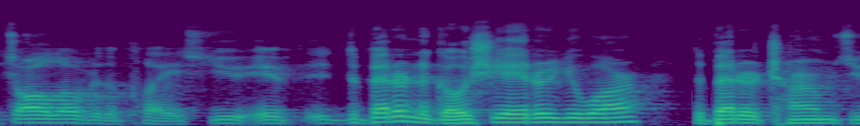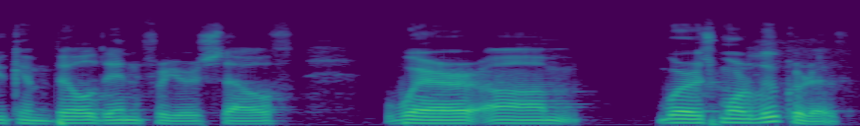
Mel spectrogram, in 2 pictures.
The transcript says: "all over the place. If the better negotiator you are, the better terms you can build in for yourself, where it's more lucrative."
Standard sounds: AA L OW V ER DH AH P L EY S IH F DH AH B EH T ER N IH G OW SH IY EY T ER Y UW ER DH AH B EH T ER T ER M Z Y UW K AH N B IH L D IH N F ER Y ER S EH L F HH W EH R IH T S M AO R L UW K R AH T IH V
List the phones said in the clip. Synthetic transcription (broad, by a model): AA L OW V ER DH AH P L EY S IH F DH AH B EH T ER N IH G OW SH IY EY T ER Y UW ER DH AH B EH T ER T ER M Z Y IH K AH N B IH L D IH N F ER Y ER S EH L F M W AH R IH T S M AO R L UW K R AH T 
